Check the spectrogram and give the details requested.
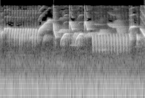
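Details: Lure song of a panda canary meant to set other canaries singing: rapid pulsed trill, tumbling slurred whistles, then a lower fast rattling roll and bright upward sweeps, loud and continuous.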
